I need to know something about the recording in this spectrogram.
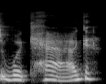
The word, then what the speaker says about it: WCAG: that we talk about in our conversation is pronounced wacag which is an acronym for uh well it's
